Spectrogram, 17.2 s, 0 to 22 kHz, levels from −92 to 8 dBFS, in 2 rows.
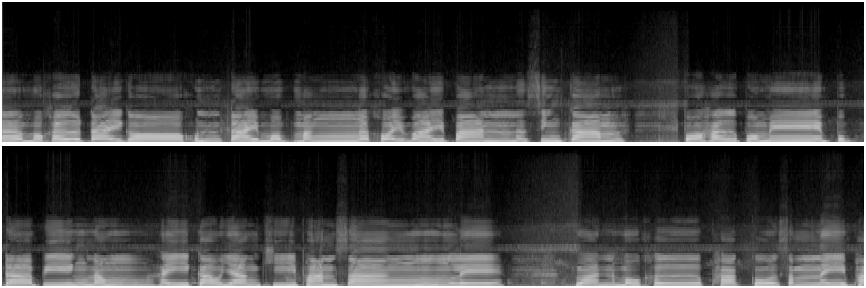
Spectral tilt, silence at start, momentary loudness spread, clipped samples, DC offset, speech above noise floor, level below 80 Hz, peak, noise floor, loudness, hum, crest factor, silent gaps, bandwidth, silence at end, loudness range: -4 dB/octave; 0 s; 6 LU; under 0.1%; under 0.1%; 24 dB; -54 dBFS; -4 dBFS; -44 dBFS; -20 LUFS; none; 16 dB; none; 10.5 kHz; 0 s; 2 LU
